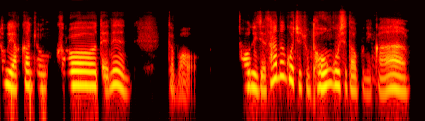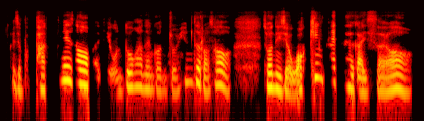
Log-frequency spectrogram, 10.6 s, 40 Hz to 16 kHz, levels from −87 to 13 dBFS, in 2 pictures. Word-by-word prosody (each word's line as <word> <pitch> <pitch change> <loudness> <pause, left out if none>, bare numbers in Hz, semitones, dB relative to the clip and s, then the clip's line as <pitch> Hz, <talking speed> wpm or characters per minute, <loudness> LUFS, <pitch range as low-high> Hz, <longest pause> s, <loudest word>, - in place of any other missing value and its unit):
저도 250 -3 +2
약간 225 +3 +1
좀 210 -2 -8
그럴 230 +1 +5
때는 195 -2 -1 0.5
그니까 - - -12
뭐 - - -10 0.7
저는 220 -1 +2
이제 185 -1 -3
사는 335 - +2
곳이 295 -9 +1
좀 195 -3 -10
더운 220 +5 +3
곳이다 230 -3 0
보니까 175 +3 -1 0.4
이제 - - -7
막 - - -24
밖에서 305 0 0
막 235 - +7
이렇게 - - -18
운동하는 210 +3 -3
건 180 -2 -10
좀 170 -1 -11
힘들어서 250 -2 -1 0.4
저는 215 -2 +3
이제 - - 0
워킹 350 -2 0 0.3
패드가 195 -3 -1
있어요. 175 +1 -2
215 Hz, 350 characters per minute, -23 LUFS, 190-235 Hz, 0.7 s, 막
